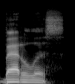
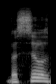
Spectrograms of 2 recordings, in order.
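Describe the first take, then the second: First: The word is said with a T sound. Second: The word is said without a T sound. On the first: The speaker calls it wrong. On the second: The speaker calls it right.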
